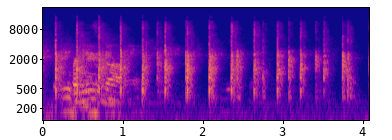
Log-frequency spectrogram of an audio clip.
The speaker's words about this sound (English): You don't have to clap for that.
